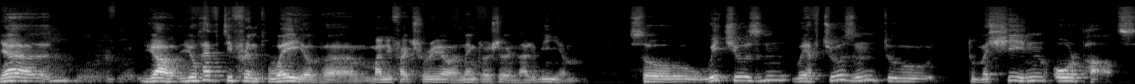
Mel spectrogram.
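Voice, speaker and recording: A man with a slight French accent speaks at a fairly high pitch. His intonation is lively, though his pace is fairly slow. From French-speaking Switzerland. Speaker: loudspeaker company owner. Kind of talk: interview. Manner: halting, many fillers.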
